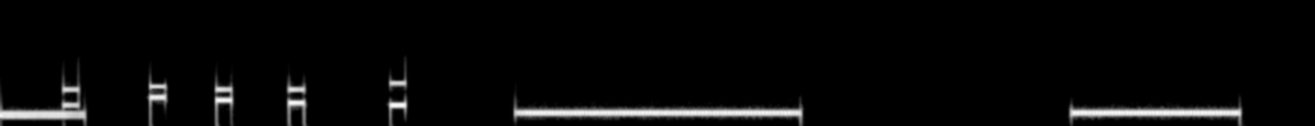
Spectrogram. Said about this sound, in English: And I'll dial the number, let you make your awkward Tuesday phone call. You ready? Yeah. All right, here we go.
